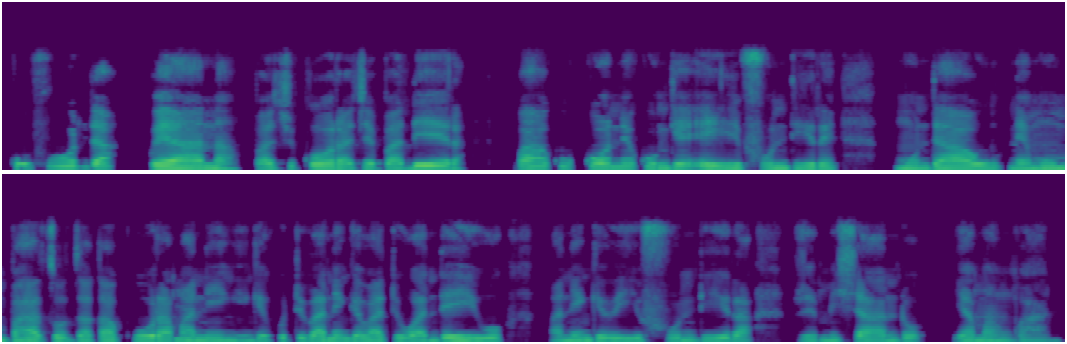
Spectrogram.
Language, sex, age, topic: Ndau, male, 18-24, education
